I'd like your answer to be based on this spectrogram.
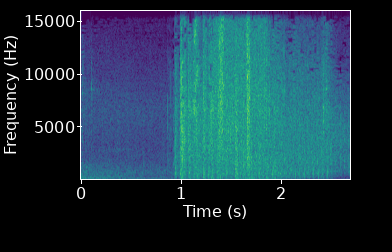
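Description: Rapid automatic gunfire in a multiplayer video game erupts after a quiet start, a loud sustained burst of close shots with a few heavier cracks, no talk over it.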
